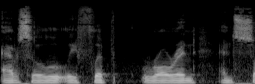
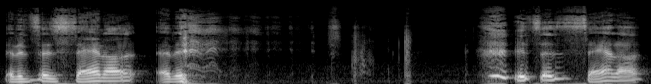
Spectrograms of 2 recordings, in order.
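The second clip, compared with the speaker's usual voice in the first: slow, high, words squeezed out through laughter; can barely get it out for laughing; laughing while telling; 9 semitones higher, 3 dB louder, slower than usual. Real, not acted. Host retells the Santa caller ID to listeners, laughing through it.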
